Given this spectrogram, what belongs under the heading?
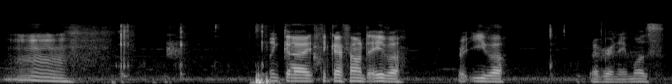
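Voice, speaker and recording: A man's voice: on the high side, takes it slowly, creaky, highs cut off. A man taking part as a player in a tabletop roleplaying game, chatting casually at the game. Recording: background noise, room ambience.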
